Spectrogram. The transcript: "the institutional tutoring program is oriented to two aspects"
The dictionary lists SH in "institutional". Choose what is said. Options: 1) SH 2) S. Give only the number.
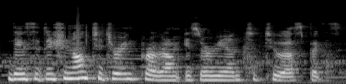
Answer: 1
